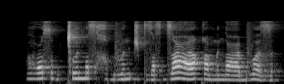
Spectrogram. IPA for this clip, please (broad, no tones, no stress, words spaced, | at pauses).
ɦɔsˤʊb ǀʊ nəsˤχæ̤b vənt͡ʃɒtˤzʌsˤ d͡zʌ ʕæqɜmɜn ʕəbvʌz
